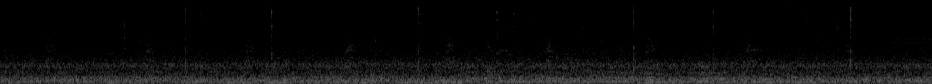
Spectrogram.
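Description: Irregular light clicks and ticks from a tatting shuttle and thread being handled while double stitches are worked, over a faint low steady hum.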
